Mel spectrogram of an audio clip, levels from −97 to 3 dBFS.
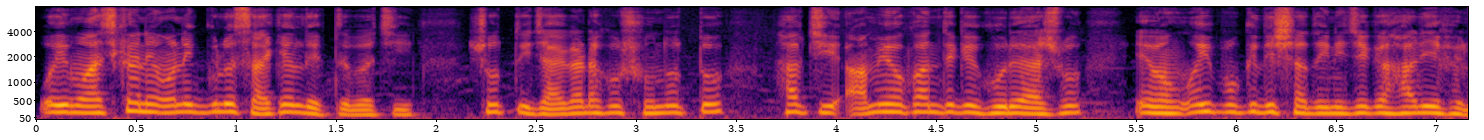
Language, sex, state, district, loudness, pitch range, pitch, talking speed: Bengali, male, West Bengal, Jalpaiguri, -22 LUFS, 165-195 Hz, 175 Hz, 210 wpm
